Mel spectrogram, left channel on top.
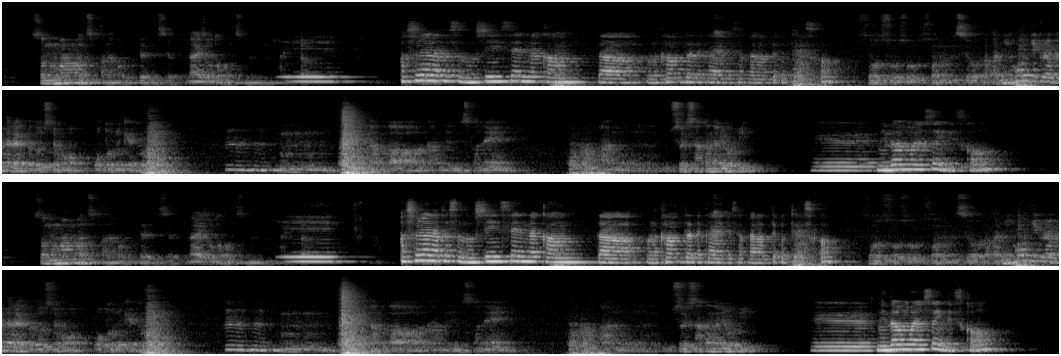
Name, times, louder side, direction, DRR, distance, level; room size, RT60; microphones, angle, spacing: voice 1, 0.3-3.1 4.2-4.3 8.7-12.3 13.2-13.9 14.2-15.7 16.5-18.1 19.3-19.6, left 1 dB, 40° left, -1 dB, 0.7 m, -34 dB
voice 2, 2.7-3.4 4.0-8.3 12.8-13.4 18.7-20.6, right 3 dB, 40° right, 5 dB, 0.3 m, -23 dB
sound 1, 4.7-15.9 16.2-17.0, equal, 80° right, 1.0 m, -29 dB
3.0 x 2.3 x 3.8 m, 0.63 s
head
